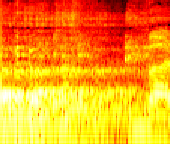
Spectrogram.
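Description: A long, deep burp, heavily boosted in the bass and washed in reverb, rumbles loudly for nearly two seconds with no talking over it.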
